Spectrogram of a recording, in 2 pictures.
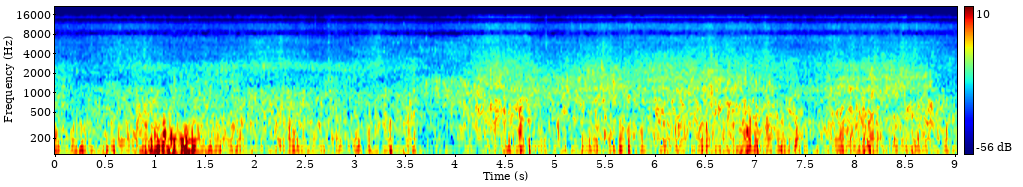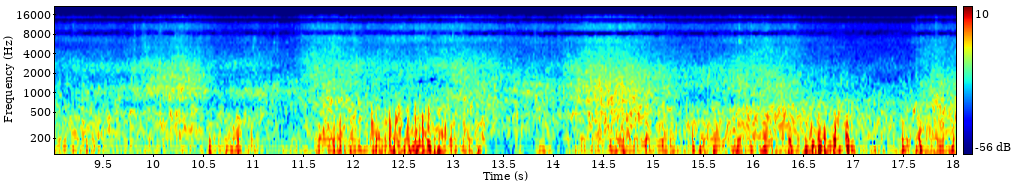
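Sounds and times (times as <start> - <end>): waves washing onto shore: 0.0 - 18.0
wind rumbling on microphone: 0.0 - 18.0.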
